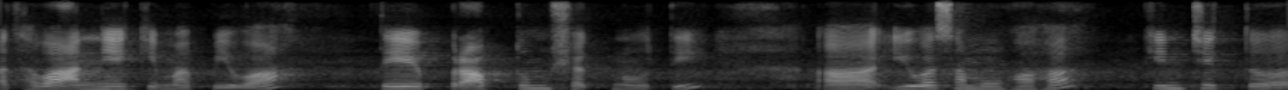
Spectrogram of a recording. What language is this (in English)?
Sanskrit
